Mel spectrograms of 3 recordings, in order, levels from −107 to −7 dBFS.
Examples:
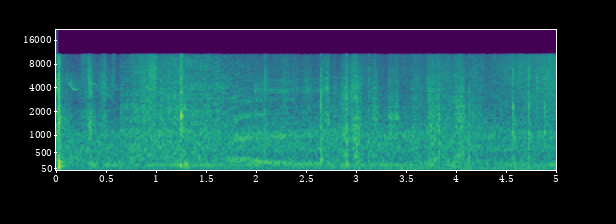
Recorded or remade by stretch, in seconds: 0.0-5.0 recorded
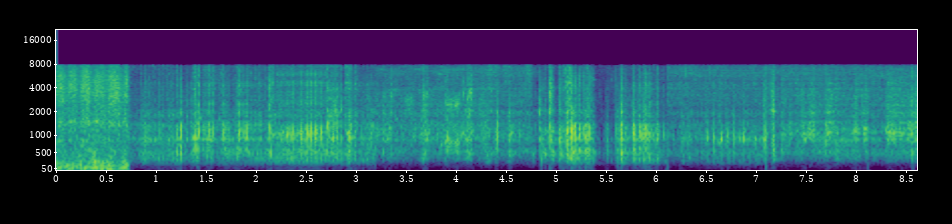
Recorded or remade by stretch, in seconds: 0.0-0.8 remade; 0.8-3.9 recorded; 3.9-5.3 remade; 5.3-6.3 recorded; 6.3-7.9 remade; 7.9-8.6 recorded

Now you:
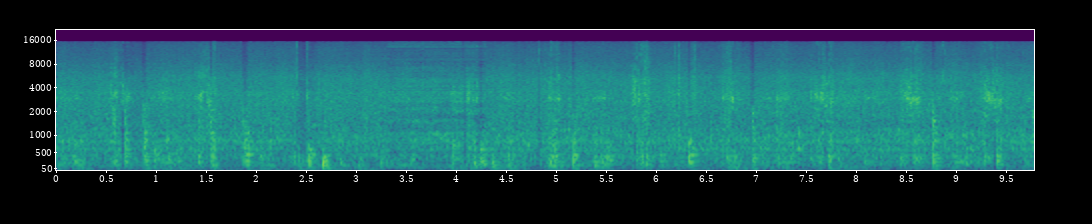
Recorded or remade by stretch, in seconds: 0.0-3.3 recorded; 3.3-4.3 remade; 4.3-9.8 recorded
